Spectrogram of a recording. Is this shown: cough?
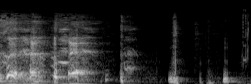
yes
